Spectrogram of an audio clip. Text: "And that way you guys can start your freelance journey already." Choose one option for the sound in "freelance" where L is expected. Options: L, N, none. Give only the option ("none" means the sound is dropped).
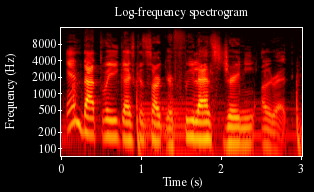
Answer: L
